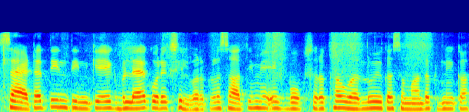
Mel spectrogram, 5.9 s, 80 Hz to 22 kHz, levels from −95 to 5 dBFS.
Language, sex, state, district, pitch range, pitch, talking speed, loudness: Hindi, female, Haryana, Jhajjar, 170-190 Hz, 180 Hz, 225 wpm, -18 LUFS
